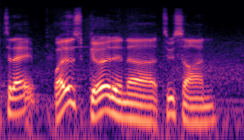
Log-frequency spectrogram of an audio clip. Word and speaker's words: Tucson: Why is it Tucson and not Tuck Sun? Uh cuz it's Spanish, I assume.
